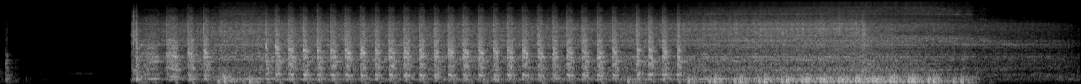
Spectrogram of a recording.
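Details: Saab 900 Turbo Commander with Bosch K-Jetronic injection, sat 10+ years, with the air-flow sensor plate lifted by hand to force more fuel in. About three and a half heavy pulses a second, uneven and labouring before dying; rough, fuel-starved running.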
